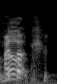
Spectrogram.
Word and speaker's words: Noke: Noke. I thought it's pretty simple. Noke.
